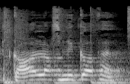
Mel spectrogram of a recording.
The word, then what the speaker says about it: Kalashnikov: Soy incapaz de pronunciar Kalashnikov. A ver, el fusil de asalto soviético. Para poderlo decir, tengo que poner entonación como un ruso. Kalashnikov. ¿Veis? Ahora sí.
